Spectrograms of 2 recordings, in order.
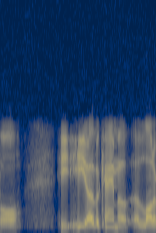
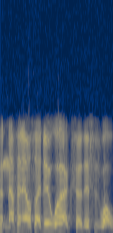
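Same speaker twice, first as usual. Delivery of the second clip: put-on brisk, fast, up-tempo speech; 8 semitones higher than usual. Retelling how Pat explains his method: imitating Pat's up-tempo talk. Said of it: "that's how Pat talks".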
